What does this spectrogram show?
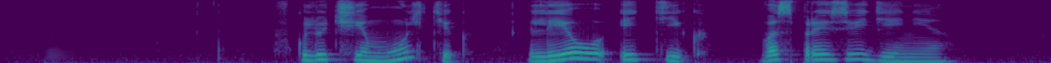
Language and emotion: Russian, neutral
